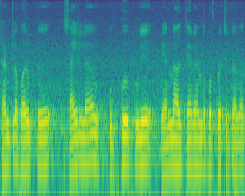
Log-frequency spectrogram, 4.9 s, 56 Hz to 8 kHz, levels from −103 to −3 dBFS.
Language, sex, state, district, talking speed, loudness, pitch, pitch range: Tamil, male, Tamil Nadu, Namakkal, 120 wpm, -15 LUFS, 115 Hz, 115-125 Hz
